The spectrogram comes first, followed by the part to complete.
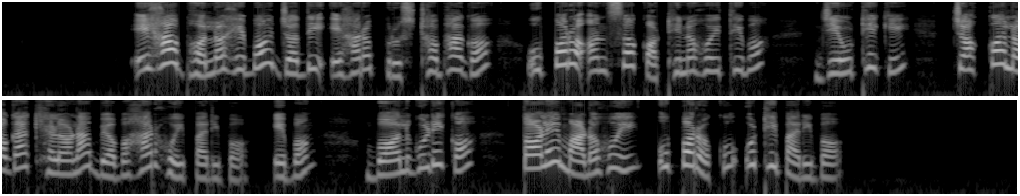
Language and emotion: Odia, neutral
